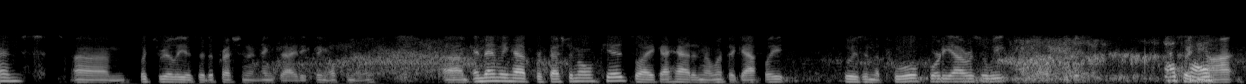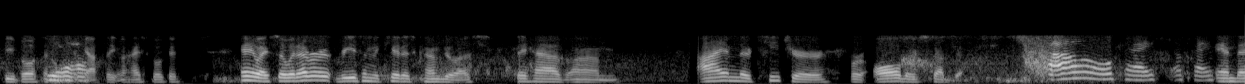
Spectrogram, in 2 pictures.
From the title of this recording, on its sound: Walk & Talk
